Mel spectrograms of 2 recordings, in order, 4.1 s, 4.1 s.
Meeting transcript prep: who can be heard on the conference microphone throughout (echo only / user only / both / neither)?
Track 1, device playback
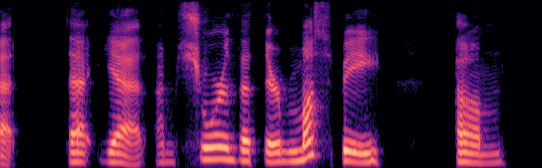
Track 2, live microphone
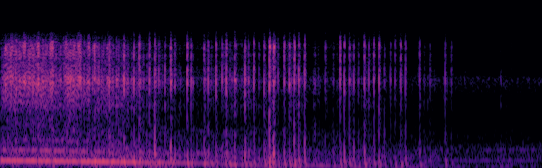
neither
